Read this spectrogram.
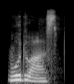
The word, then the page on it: woodwasp: Indian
